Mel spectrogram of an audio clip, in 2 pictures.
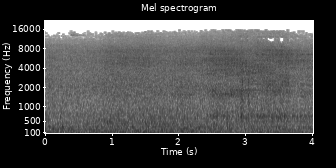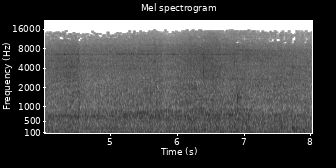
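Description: JR Kyushu KiHa 200 diesel railcar moving over the depot tracks, its diesel engine running in a steady low drone, with a few knocks from the wheels crossing rail joints and points.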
